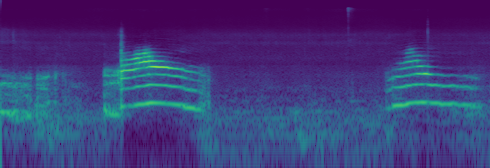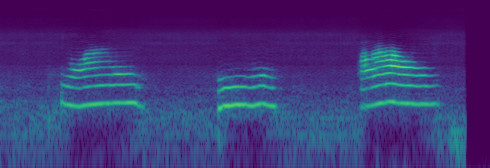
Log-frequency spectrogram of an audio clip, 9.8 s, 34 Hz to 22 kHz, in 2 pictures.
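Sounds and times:
soothing cat noises: 0.0s - 2.2s, 3.8s - 4.9s, 5.5s - 6.4s, 7.0s - 7.8s, 8.4s - 9.4s.

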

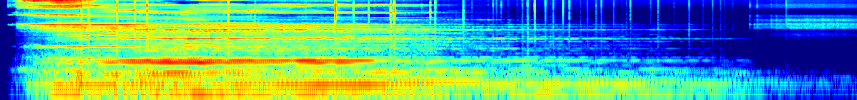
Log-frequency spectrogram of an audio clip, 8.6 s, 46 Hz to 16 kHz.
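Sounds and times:
soft wind chime harp: 0.1s - 5.4s.

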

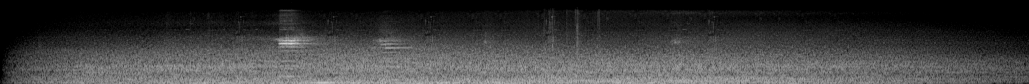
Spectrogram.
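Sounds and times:
soft wind: 0.0s - 10.2s.

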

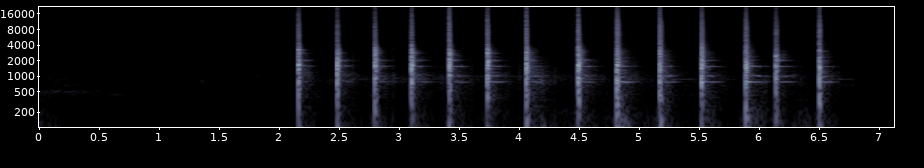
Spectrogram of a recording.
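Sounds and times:
tool hammering for repair: 2.2s - 6.8s.

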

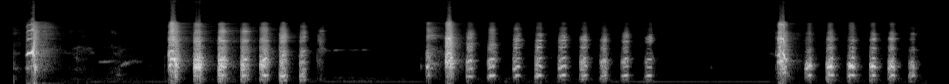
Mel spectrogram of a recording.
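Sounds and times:
AI dog laugh: 0.3s - 3.4s, 4.3s - 6.6s, 7.8s - 9.3s.

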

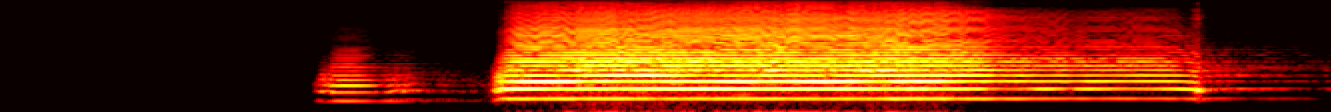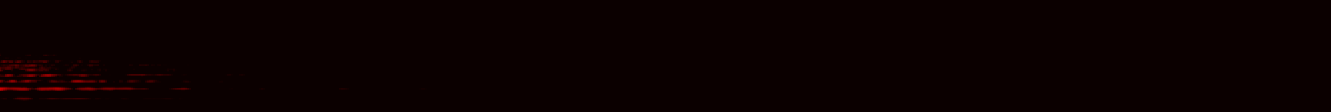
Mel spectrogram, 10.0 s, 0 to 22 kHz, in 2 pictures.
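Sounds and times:
ram's horn wind instrument blowing a call: 1.2s - 5.7s.

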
